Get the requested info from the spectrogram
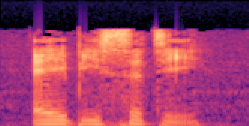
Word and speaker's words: ABCDE: But it's pronounced ABCity. – Ab-city. – Ab-city. – Yeah. – Okay. – So it's a bit of a trend in the US now. It's Ab-city, spelt ABCDE.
